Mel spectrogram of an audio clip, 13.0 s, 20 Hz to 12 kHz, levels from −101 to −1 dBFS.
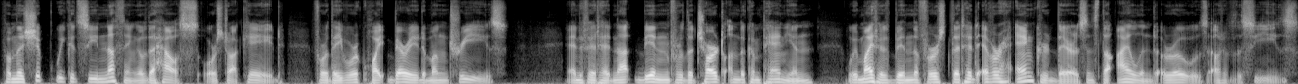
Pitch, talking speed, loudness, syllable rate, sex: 100 Hz, 230 wpm, -21 LUFS, 5.9 syllables/s, male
